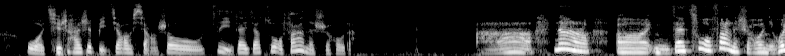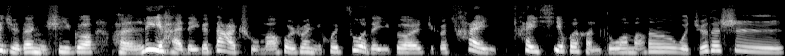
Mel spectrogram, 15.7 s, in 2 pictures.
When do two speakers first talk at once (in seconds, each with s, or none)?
none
